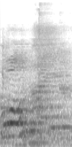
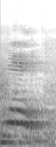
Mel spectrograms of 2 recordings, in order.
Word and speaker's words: poem: We are doing some poems. That is not the correct pronunciation. આપણે ઘણાએ પોયમ બોલે છે પણ English પોમ. Repeat poem. Poem નહીં. Poem. Yeah. Poem.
